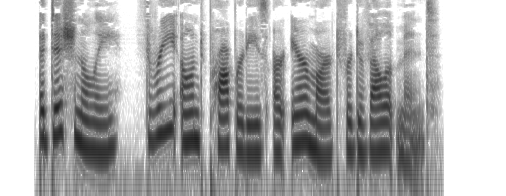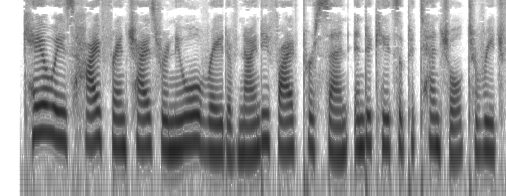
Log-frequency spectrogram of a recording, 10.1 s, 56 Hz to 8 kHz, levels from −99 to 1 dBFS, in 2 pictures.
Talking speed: 120 wpm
